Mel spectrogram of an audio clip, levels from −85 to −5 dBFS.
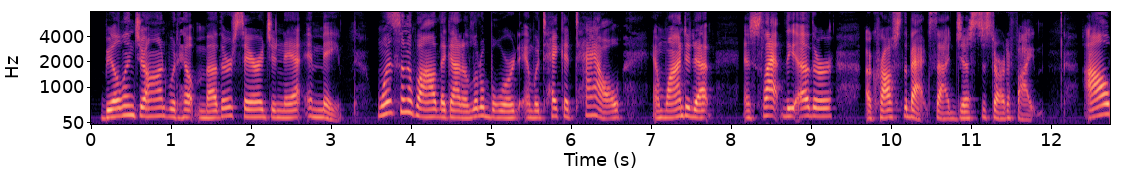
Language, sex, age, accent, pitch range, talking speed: English, female, 50-69, American, 180-220 Hz, 195 wpm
